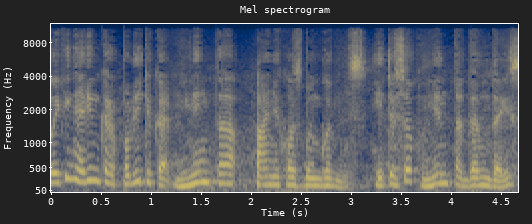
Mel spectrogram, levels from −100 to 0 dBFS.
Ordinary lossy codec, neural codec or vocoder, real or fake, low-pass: AAC, 32 kbps; codec, 24 kHz, 1 kbps, SNAC; fake; 10.8 kHz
